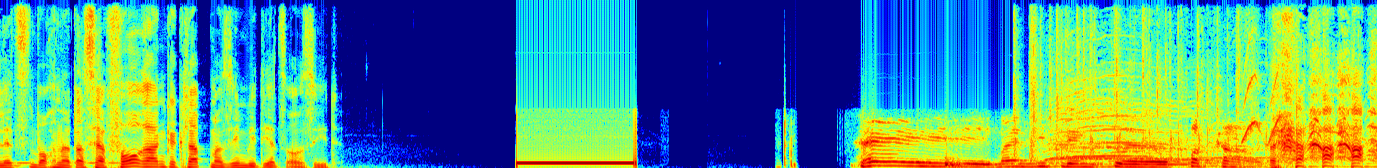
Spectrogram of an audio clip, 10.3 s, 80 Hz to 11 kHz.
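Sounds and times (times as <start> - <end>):
speech: 0.0 - 2.6, 6.4 - 10.3
electronic ringback tone of an outgoing phone call: 3.9 - 4.8
laughter: 7.8 - 10.3.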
